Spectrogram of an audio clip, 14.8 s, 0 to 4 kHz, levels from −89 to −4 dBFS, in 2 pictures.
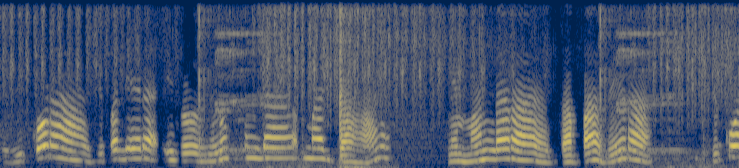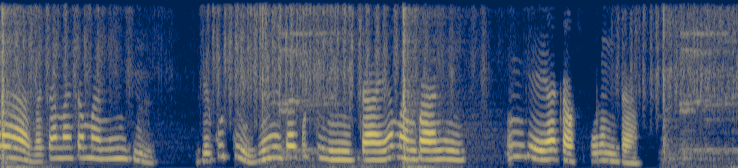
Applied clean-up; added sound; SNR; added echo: none; Thump, thud + Rattle (instrument); 15 dB; none.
